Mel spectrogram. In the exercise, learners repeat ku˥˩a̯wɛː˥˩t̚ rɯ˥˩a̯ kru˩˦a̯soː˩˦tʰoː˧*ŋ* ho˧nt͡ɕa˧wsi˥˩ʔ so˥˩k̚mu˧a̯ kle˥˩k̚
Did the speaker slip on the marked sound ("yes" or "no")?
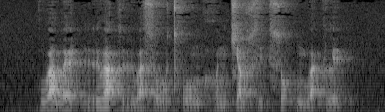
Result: no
